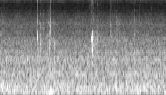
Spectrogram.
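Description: Faint chewing of a mouthful of rice, with a few small wet mouth clicks, about half a second and a second in, over a low steady hiss.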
